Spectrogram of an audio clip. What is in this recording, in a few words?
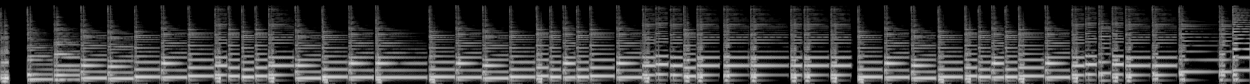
Mandolin; Rhyme of Duotime; The Bard's Tale Remastered Trilogy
